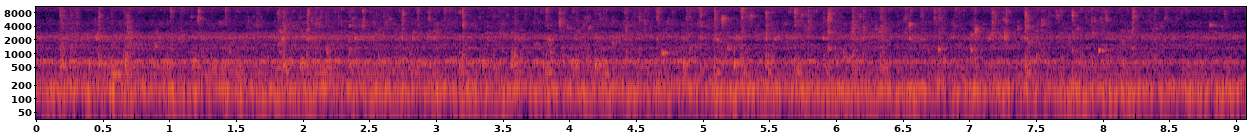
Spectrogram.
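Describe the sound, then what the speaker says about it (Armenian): Cold water poured onto washed lentils in a pot for a winter soup, giving a steady, continuous rushing flow at moderate volume with no talk. "Ոսպի վրա ավելացնում եմ սովորական սառը ջուր։"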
